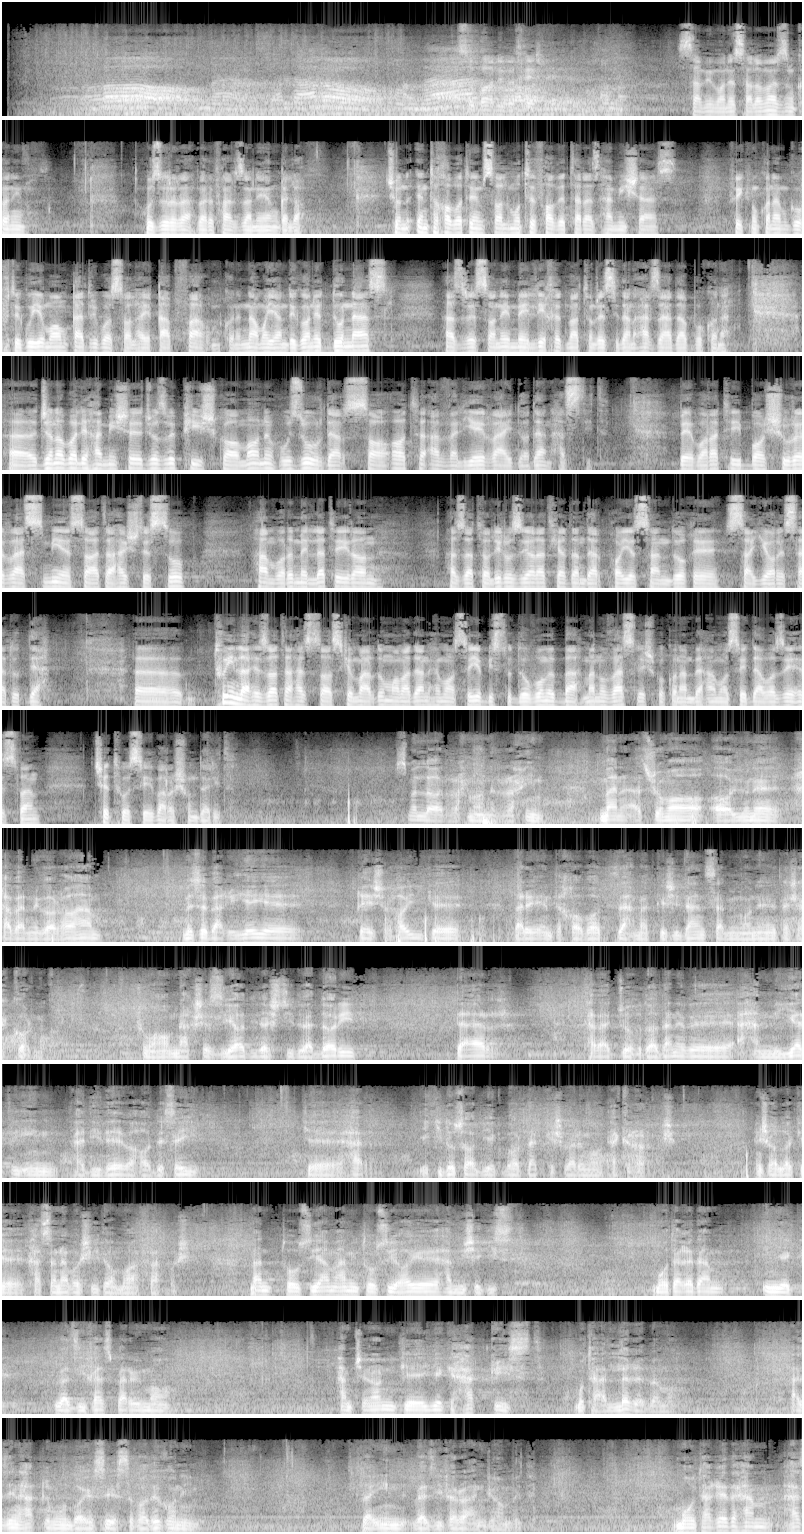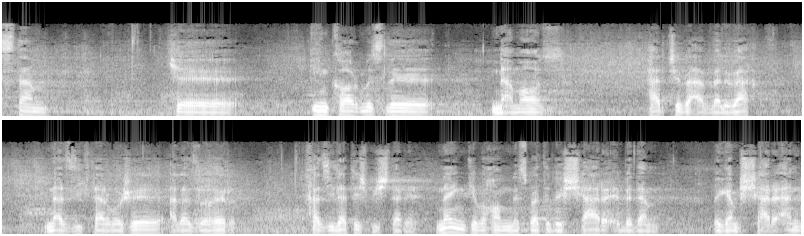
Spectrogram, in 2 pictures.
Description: سخنراني امام خامنه اي بعد از رأي دادن در انتخابات نهمين دوره مجلس شوراي اسلامي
